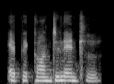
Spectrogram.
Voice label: "epicontinental", Indian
